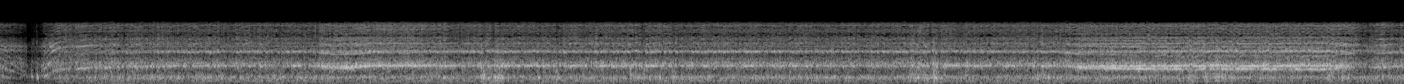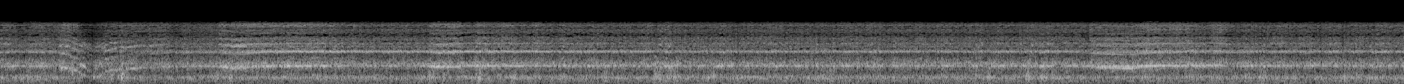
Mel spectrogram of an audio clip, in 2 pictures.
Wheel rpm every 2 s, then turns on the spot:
120, 230, 230, 230, 240, 220, 210, 180, 230, 230, 230, 230, 230, 230.
none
